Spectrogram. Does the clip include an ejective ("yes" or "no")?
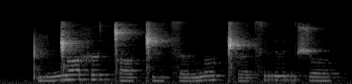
yes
